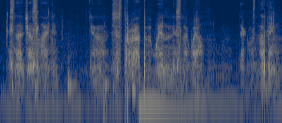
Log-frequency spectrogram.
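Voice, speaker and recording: A man whispers at a moderate pace, stopping often for long pauses. Noticeable background noise runs under his voice. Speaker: spiritual motivational speaker. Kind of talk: spiritual motivational talk. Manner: whispered.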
